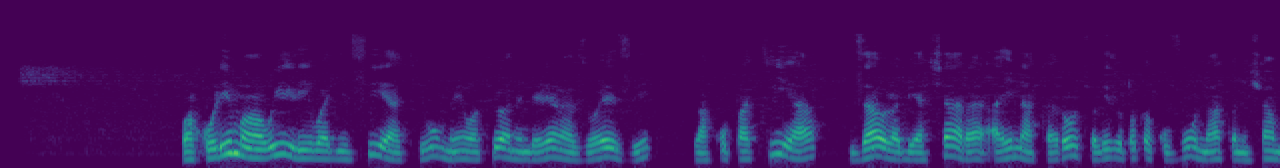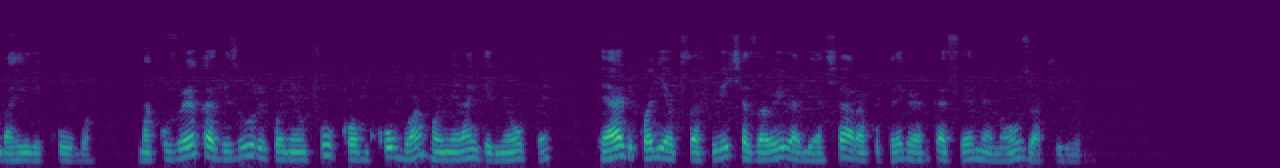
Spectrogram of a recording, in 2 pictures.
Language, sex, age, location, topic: Swahili, male, 36-49, Dar es Salaam, agriculture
